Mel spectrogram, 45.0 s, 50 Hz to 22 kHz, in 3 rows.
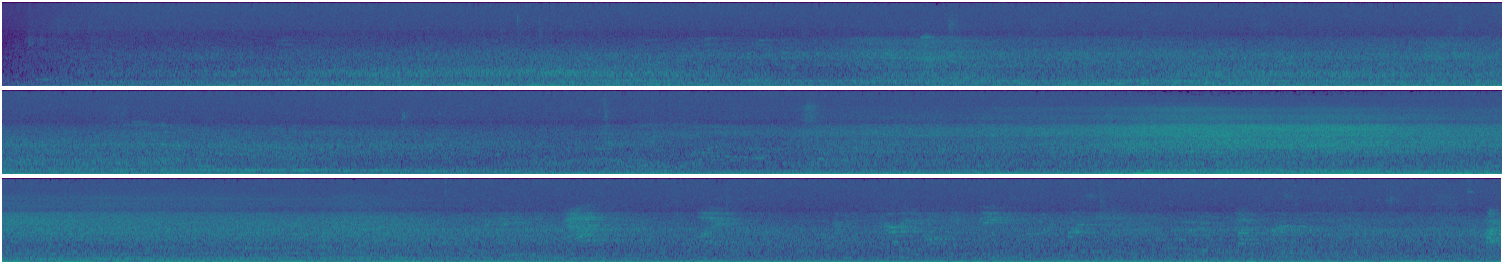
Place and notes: berlin: friedelstraße - the city, the country & me: night traffic
same procedure as every day
the city, the country & me: june 15, 2012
